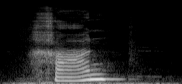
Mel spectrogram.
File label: "xaan", Cow Creek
